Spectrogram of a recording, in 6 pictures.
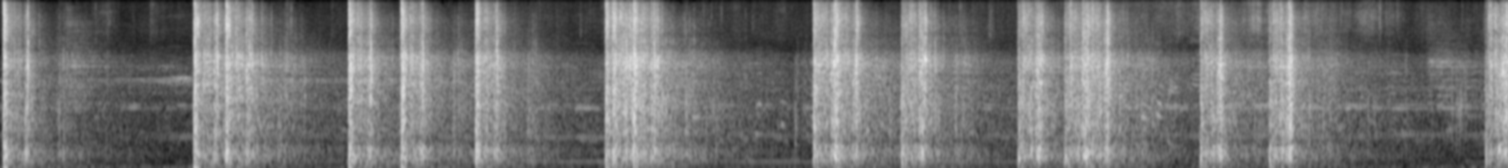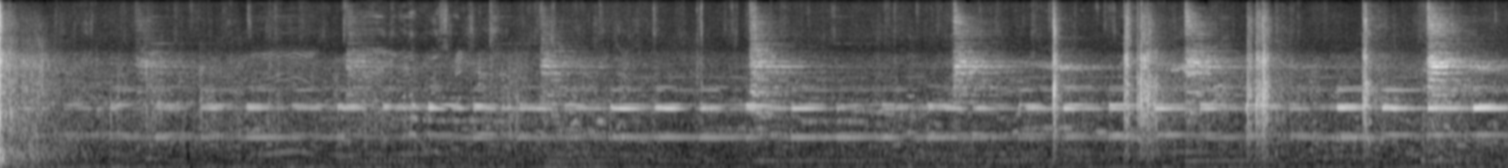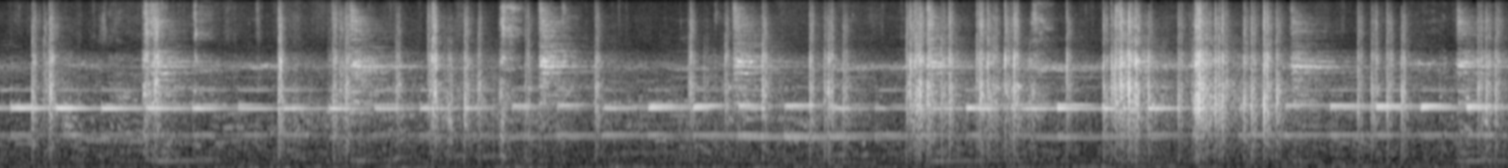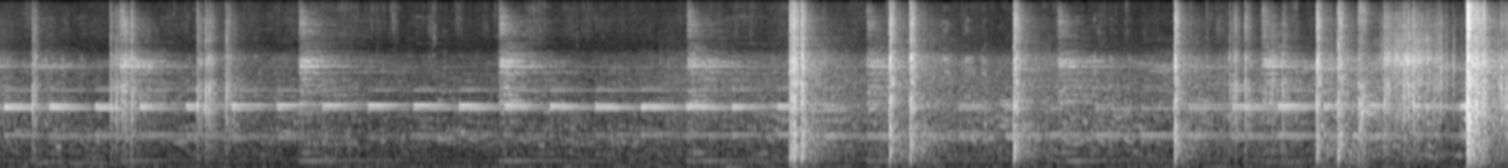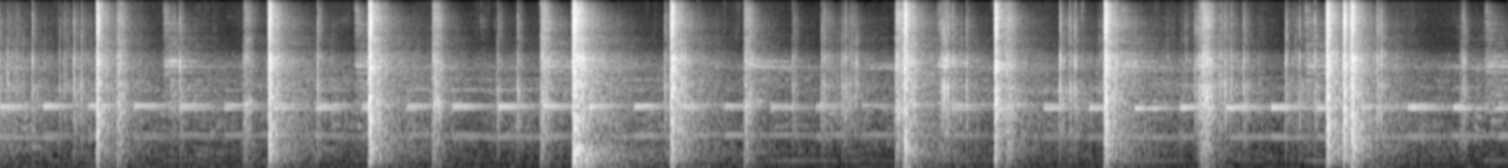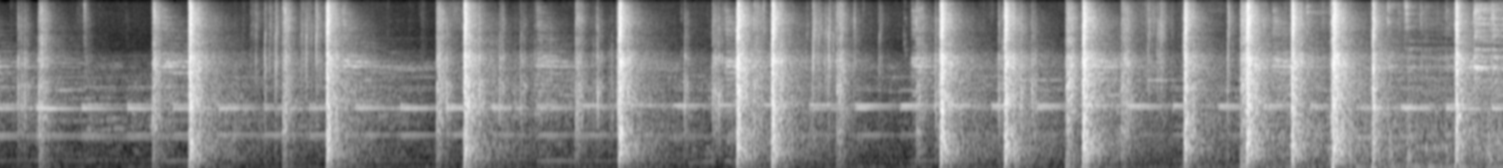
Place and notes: Baixi, 白沙屯, 通霄鎮 - In the railway level road
Matsu Pilgrimage Procession, Crowded crowd, Fireworks and firecrackers sound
